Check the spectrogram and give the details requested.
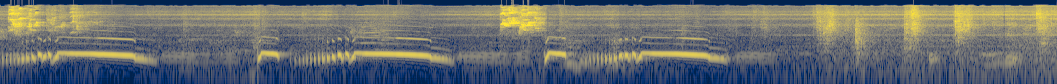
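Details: Lure call of a puter pelung Barbary dove meant to get others cooing: three rolling, drawn-out hoots in quick succession, ending with clicks, knocks and rustling as the cooing stops.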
